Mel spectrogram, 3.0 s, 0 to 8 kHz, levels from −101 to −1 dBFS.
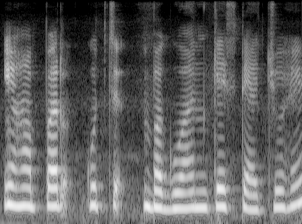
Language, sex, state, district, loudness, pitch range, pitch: Hindi, female, Himachal Pradesh, Shimla, -16 LUFS, 220-250 Hz, 235 Hz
